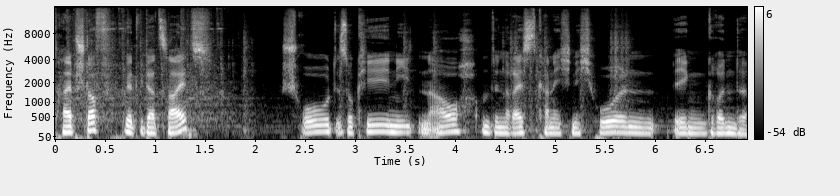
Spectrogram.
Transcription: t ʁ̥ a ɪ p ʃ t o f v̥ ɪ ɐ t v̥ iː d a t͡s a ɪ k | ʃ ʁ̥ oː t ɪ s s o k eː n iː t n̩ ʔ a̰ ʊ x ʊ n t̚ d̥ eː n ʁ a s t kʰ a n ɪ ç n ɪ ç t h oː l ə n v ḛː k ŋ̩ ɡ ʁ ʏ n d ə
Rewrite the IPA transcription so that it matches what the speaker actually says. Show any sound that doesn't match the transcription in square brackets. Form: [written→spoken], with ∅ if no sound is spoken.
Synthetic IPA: t ʁ̥ a ɪ p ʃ t [o→ɔ] f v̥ ɪ ɐ t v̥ iː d [a→ɐ] t͡s a ɪ [k→t] | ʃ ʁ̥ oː t ɪ s [s→t] o [k→kʰ] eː n iː t n̩ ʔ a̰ ʊ x ʊ n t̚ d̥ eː n ʁ [a→ɛ] s t kʰ a n ɪ ç n ɪ ç t h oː l ə n v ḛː [k→ɡ] ŋ̩ ɡ ʁ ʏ n d ə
